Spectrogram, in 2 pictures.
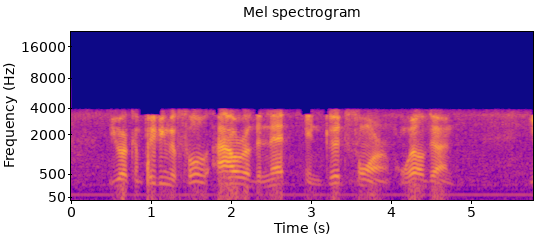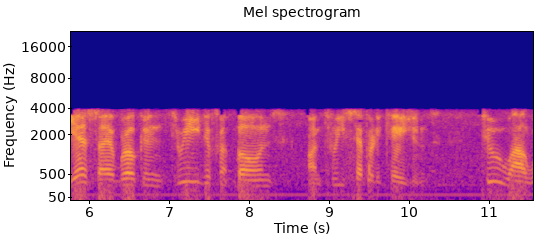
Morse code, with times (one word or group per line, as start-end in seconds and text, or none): none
